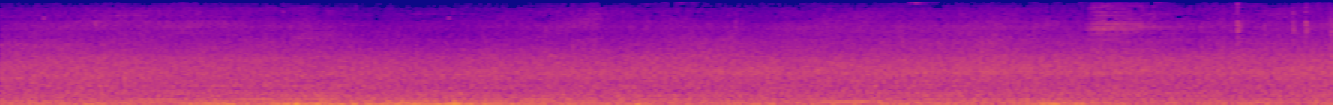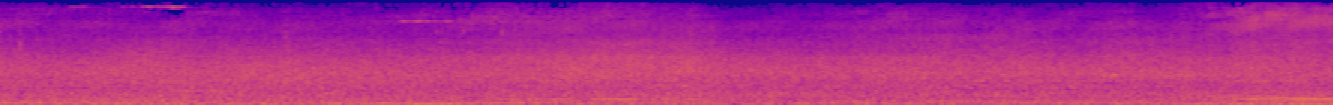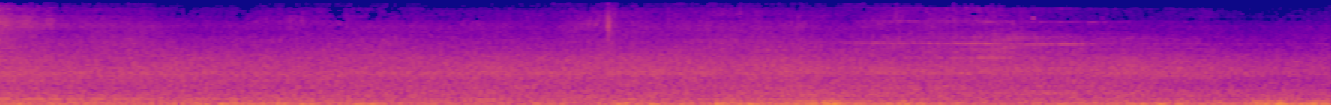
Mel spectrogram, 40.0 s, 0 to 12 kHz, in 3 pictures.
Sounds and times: Traffic 0.0 - 39.9

